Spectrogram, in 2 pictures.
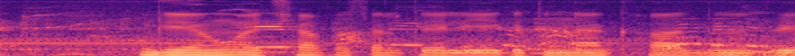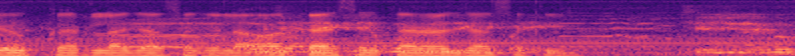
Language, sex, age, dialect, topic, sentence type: Bhojpuri, male, 18-24, Western, agriculture, question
